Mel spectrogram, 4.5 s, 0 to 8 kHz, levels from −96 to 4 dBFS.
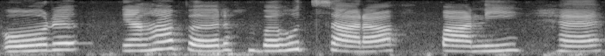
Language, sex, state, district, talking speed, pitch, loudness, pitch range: Hindi, female, Punjab, Pathankot, 90 wpm, 295 Hz, -14 LUFS, 280-325 Hz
